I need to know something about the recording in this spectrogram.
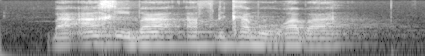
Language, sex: Tswana, male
